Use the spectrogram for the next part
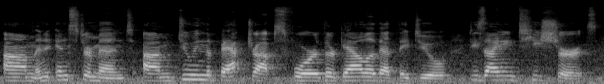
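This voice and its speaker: A middle-aged woman hosts a cooking series indoors in a restaurant kitchen, casual, chatty, enthusiastic and unscripted. Her voice is fairly low and a little slow, with clearly noisy kitchen ambience around her.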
